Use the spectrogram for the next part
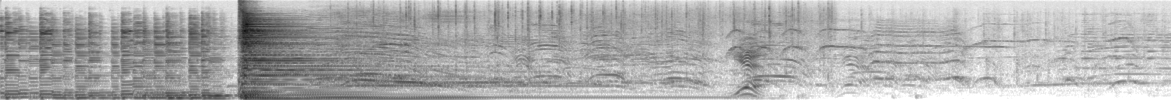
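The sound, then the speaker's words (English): A band finishes its song, then a live audience breaks into loud applause and cheering, with scattered whoops and whistles that gradually fade over several seconds. “Hey, right off the bat, how about another round of applause”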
